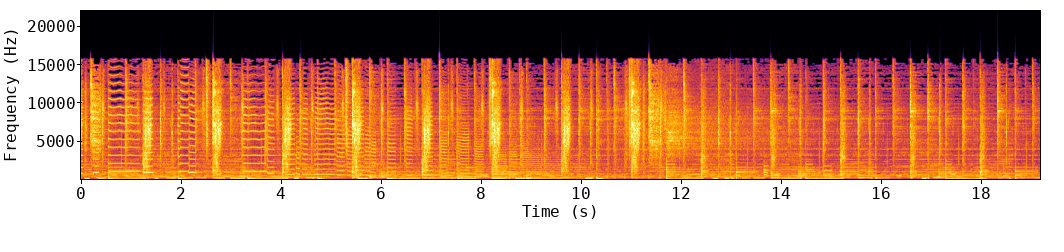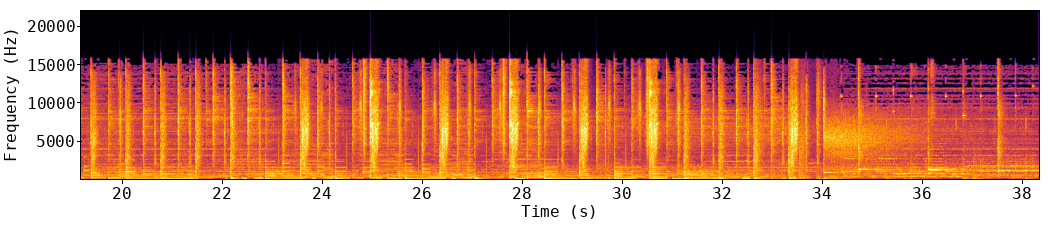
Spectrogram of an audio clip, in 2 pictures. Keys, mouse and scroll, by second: 1.3 ctrl+z.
